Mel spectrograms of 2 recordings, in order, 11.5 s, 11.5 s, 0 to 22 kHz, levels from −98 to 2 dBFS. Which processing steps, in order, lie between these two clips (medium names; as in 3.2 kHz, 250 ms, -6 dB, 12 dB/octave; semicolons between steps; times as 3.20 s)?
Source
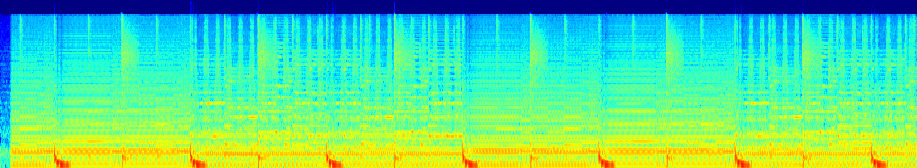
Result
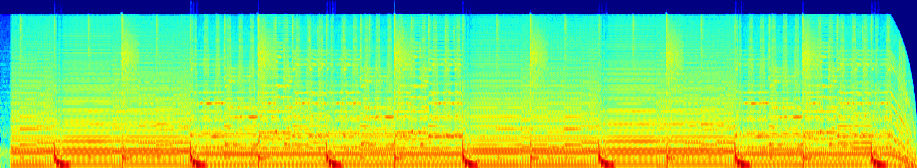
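tape stop on the ending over 0.35 s; trim +8.5 dB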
